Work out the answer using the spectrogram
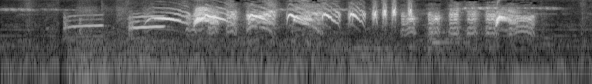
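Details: Horsfield's babbler combination song for bird luring: it opens with a long thin whistle and rising slurred notes, then fast rhythmic chattering and arched whistles at about three per second.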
